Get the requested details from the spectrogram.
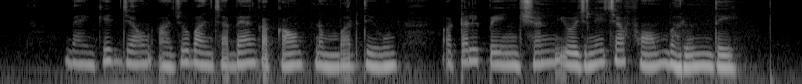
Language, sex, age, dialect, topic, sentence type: Marathi, female, 41-45, Northern Konkan, banking, statement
